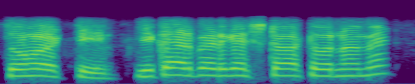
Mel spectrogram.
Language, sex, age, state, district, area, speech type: Kashmiri, male, 18-30, Jammu and Kashmir, Kulgam, rural, conversation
